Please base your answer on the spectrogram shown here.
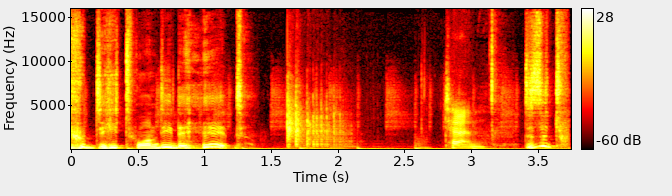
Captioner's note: die rolling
